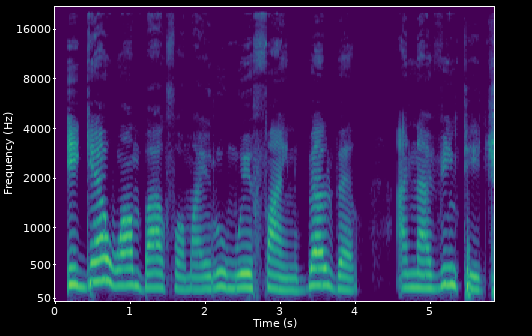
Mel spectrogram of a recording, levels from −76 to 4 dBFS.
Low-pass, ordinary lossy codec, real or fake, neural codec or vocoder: none; none; fake; vocoder, 48 kHz, 128 mel bands, Vocos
